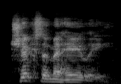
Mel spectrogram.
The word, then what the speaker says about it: Csikszentmihalyi: loud, because I would never be able to pronounce Mihaly, Mihaly. Did you say that? Csikszentmihalyi.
